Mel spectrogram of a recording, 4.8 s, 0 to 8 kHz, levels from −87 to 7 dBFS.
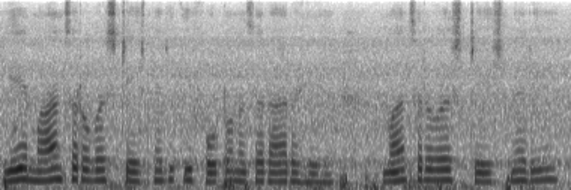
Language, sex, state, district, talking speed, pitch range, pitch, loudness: Hindi, male, Gujarat, Valsad, 150 wpm, 145-165 Hz, 155 Hz, -15 LUFS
